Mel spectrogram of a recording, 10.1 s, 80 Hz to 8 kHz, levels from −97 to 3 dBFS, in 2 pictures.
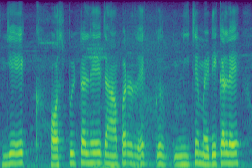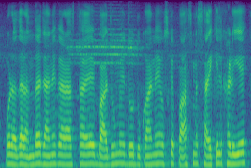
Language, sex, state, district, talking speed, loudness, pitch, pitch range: Hindi, male, Bihar, Jamui, 165 wpm, -17 LUFS, 160 Hz, 150-170 Hz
